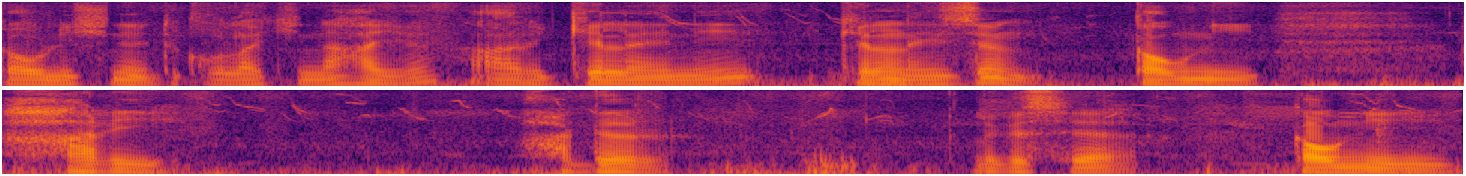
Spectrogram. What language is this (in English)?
Bodo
